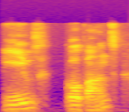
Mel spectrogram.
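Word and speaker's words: Yves Coppens: इव्स कॉप्स ए्स कॉप्स अ कोपंस French word है तो इनका प्रोनाउंसिएशन ऐसे ही होता है। तो ईव्स कोपंस तो यहां पे कोपंस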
